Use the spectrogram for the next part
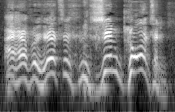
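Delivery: slow, high, laughing hero proclamation; mock Batman announcement. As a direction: announce it like a masked hero, giggling. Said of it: "because he's yelling, but he's wearing a mask".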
